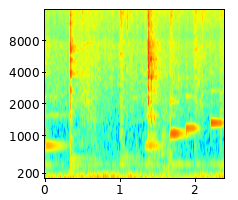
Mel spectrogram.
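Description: Leftover cooked rice, made the night before, is stirred and tossed in a hot pan for chicken fried rice, making a loud continuous sizzle broken by sharp scraping strokes of the utensil.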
